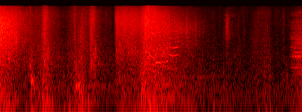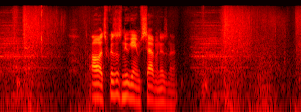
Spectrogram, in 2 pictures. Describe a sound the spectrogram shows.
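Blades swish through the air in quick slashes.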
